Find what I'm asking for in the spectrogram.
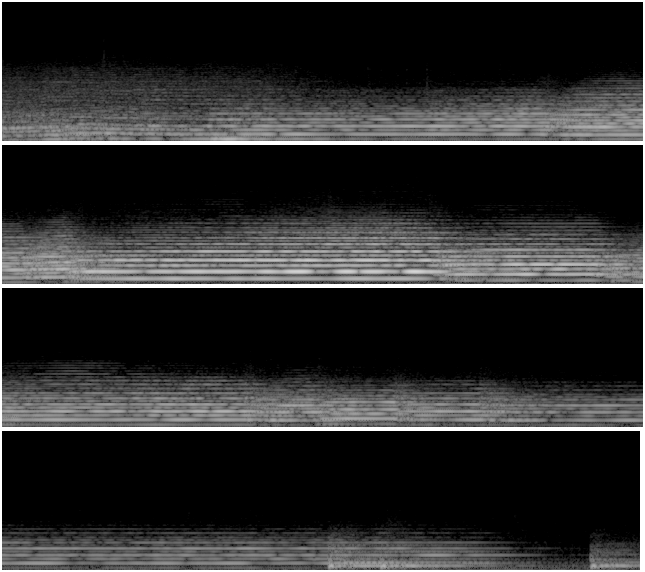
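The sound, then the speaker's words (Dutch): Slow, heavy orchestral music from the last act of Wagner's Götterdämmerung, the end of the Ring des Nibelungen, with long sustained brass-like chords that swell and shift in pitch, building to a loud peak midway before easing back. No talking is heard. “Maar ik heb nou toch maar even een stukje uit de Uit de laatste akte van Götterdämmerung van Wagner laten horen.”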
